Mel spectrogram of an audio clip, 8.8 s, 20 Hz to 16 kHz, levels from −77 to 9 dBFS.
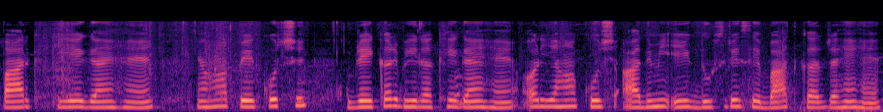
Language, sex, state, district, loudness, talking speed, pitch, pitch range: Hindi, female, Bihar, Katihar, -18 LUFS, 155 wpm, 195 Hz, 185-210 Hz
